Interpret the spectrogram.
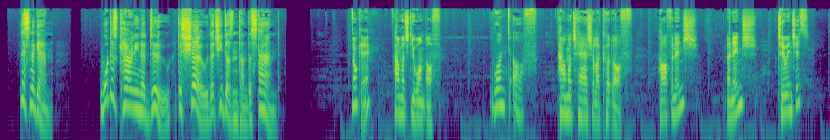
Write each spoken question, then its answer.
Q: What does Carolina do to show that she doesn't understand?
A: She just repeats the words that she doesn't understand as a question.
